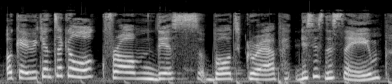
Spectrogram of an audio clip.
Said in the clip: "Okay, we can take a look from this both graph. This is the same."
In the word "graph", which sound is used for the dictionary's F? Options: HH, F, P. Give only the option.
P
